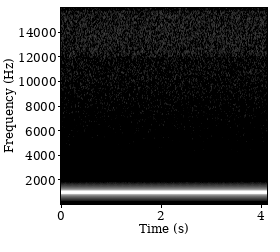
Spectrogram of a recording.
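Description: A steady, unbroken pure sine tone at about 1 kHz: the 1 kHz reference (line-up) tone placed at the head of a broadcast commercial dub.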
